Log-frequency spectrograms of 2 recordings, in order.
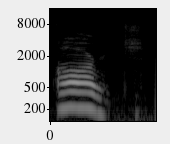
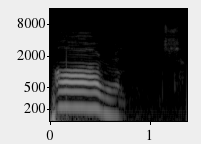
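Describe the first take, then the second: First: Said in the usual way. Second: Unvoiced "Orange", falling; whispered orange. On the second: Shown as a demonstration. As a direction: breathe out Orange with no voice. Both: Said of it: "I seem to say the second one here".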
